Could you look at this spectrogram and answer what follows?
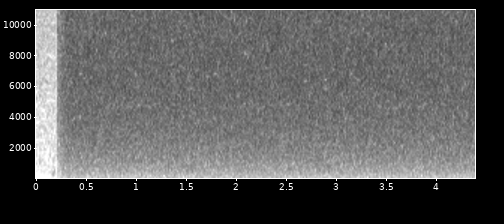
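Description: Television static: a steady, even hiss of white noise, the sound of a TV screen showing snow with no signal. It starts abruptly a moment in.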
